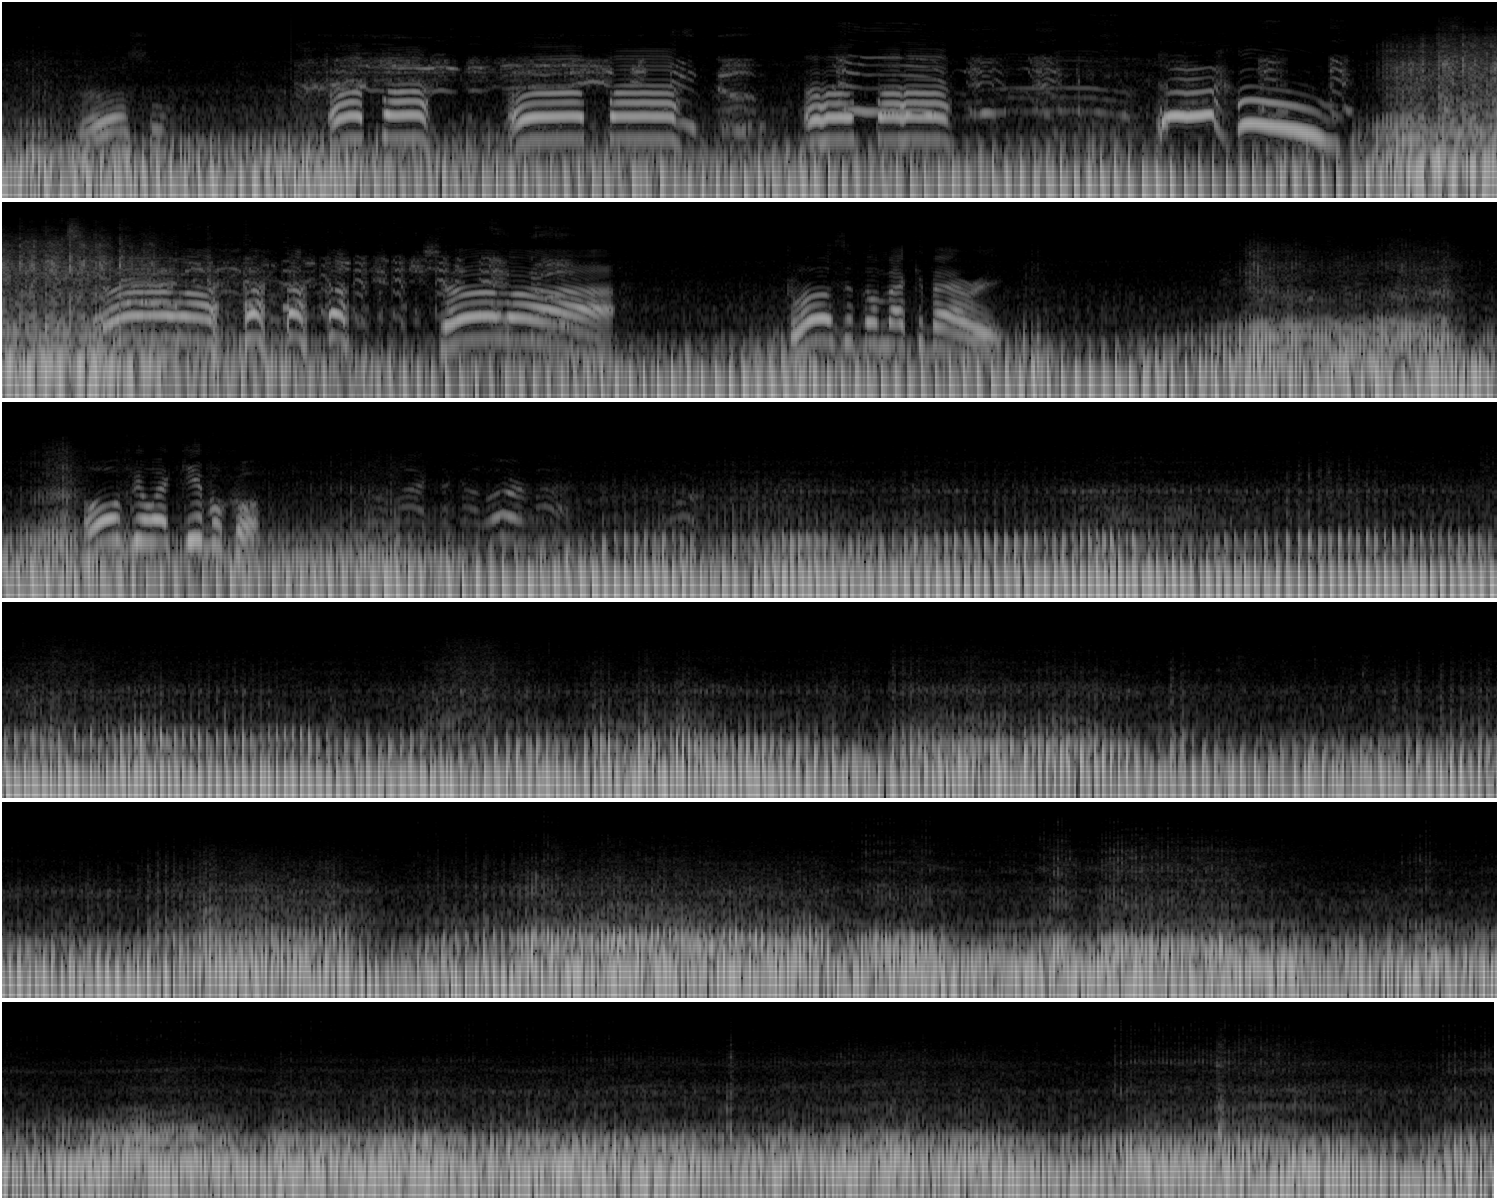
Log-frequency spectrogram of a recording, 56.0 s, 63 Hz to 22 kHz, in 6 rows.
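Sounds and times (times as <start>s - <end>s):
dirt bike engine revving: 0.0s - 7.2s, 8.2s - 13.3s, 14.1s - 36.0s, 36.8s - 56.0s.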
